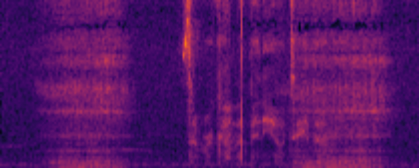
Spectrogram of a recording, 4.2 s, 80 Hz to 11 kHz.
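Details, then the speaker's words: Adult husband asleep sitting on a couch at 6:55 p.m., snoring loudly with his mouth open: two loud, rough, rattling breaths with brief whispered talk between them; snoring. ""6:55 p.m. and he's sitting on the couch, snoring loud. Listen. With his mouth open."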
